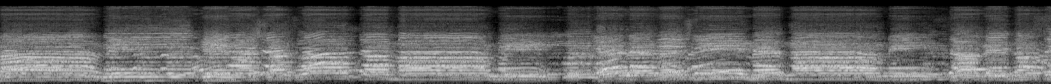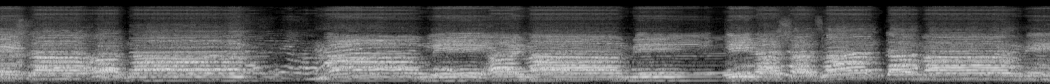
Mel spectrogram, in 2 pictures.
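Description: A group of people singing a song together in chorus, phrase after phrase with short breaks between phrases, with an accordion playing along underneath.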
